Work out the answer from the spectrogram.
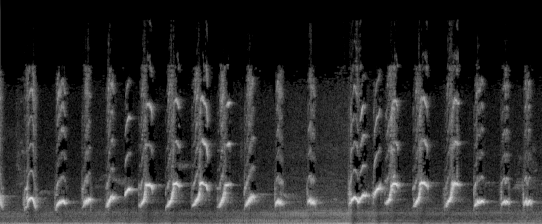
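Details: Greater green leafbird kept at home, singing to draw quiet birds into song: a brisk series of about twenty rising whistled notes, two to three per second, with a brief pause midway.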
